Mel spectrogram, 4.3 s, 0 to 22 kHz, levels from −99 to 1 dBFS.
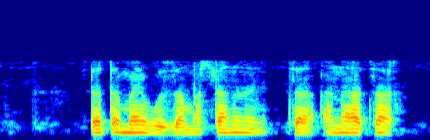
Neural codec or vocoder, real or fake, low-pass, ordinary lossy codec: none; real; 3.6 kHz; Opus, 64 kbps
